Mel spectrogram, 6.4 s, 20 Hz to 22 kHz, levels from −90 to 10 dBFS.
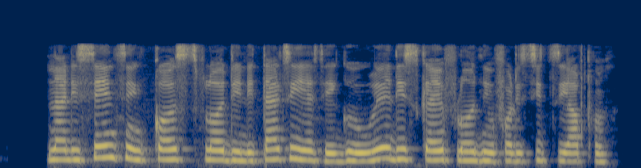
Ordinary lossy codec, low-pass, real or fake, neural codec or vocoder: none; 7.2 kHz; real; none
